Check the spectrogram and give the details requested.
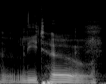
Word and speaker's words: Leto: the main character Jared Leo he's trying to get to her or something and like I forget did you pronounce his name Jared Leo is it not isn't it letto Gerard Leto like Cheeto Gary um but anyway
